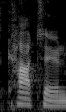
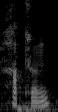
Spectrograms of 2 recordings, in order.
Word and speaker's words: Khatun: I know it says katun but in the Mongolian the K is silent it would be haton so we have this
